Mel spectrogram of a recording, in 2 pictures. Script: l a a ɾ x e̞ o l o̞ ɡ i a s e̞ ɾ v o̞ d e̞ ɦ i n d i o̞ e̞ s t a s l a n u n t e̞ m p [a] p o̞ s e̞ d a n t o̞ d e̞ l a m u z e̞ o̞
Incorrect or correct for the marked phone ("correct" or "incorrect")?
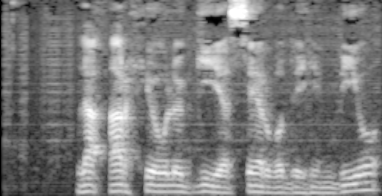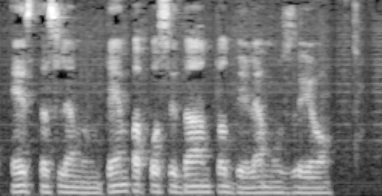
correct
